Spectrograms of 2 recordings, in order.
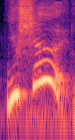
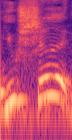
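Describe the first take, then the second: First: Should pushed up high and rising; You should lifted high, the word should leaned on hard; emphatic You should. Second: Said in the usual way. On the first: Real, not acted. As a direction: insist on should, much higher. Repeats the advice, second time stronger.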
